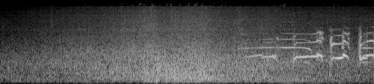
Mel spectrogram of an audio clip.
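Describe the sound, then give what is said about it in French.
A short radio jingle: the broad whoosh of breaking surf swells steadily, then a few bright, honk-like tonal notes ring out over the waves near the end. No voices. “C'est parti, on écoute donc nos deux chroniqueurs après un petit jingle.”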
